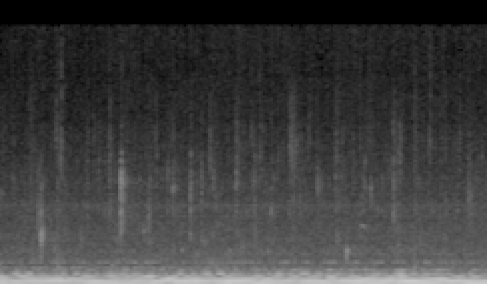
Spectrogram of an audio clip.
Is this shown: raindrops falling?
yes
